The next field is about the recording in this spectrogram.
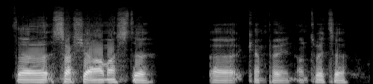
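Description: With a Liverpool accent, a man speaks at a moderate pace in a fairly low voice on a very clean recording with a silent background. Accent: Scouse. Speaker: podcast co-host. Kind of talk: casual chat.

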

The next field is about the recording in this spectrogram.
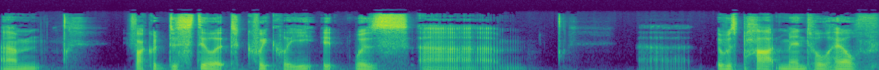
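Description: A man with an Australian accent speaks at a very slow pace with a very deep, low pitch and vocal fry. His intonation is fairly even, with long, frequent pauses and big swings in loudness. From Australia (Perth). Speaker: winemaker. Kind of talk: interview conversation. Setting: studio.

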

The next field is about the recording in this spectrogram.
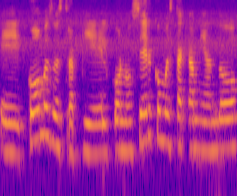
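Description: Her pitch sits fairly high. The woman's intonation stays monotone and flat. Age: 30s. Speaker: physician and health communicator. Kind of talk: interview.

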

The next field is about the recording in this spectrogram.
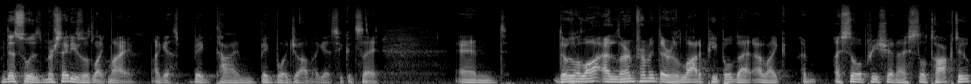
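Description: Speaking at a very fast pace, a man with a fairly low pitch is heard in a very clean recording with a silent background. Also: ordinary pitch variation. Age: 20s. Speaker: content creator and social media manager. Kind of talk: casual chat.

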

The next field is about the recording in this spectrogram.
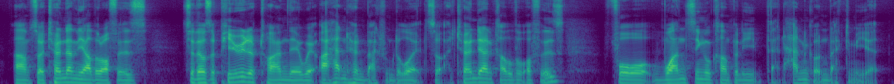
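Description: A man with an Australian accent at a very fast pace, fairly low pitch and fairly even intonation, on a very clean recording with a silent background. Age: 20s. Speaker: airline industry worker. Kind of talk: casual chat.

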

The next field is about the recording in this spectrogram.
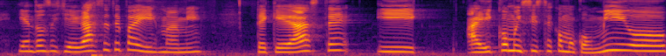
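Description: A woman speaks fairly slowly in a high pitch with ordinary pitch variation. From Ecuador. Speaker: podcast host. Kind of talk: casual chat.

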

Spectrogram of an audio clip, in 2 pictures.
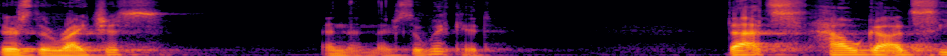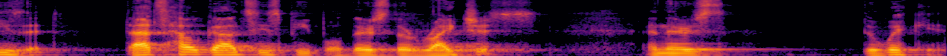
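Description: This man pauses long and often, and his voice is somewhat breathy. He speaks at a medium pitch with ordinary pitch variation. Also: moderate pace, big swings in loudness. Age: 30s. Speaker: pastor. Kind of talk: sermon.

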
